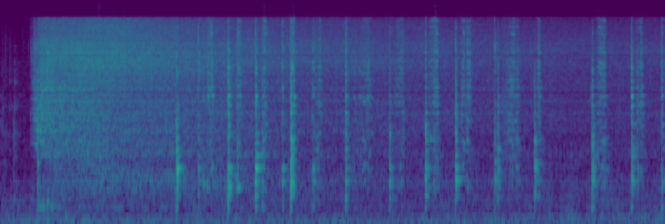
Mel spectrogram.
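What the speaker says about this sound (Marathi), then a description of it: "आणि आपण परतून घेऊ जराशी." Cooked moong dal being stirred and sautéed in a hot pan for moong dal halwa, with a steady sizzle from the start and a series of sharp spoon scrapes and knocks recurring through the rest, close and alone without talk.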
